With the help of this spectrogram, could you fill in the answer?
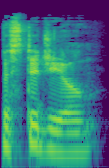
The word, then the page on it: vestigial: American English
